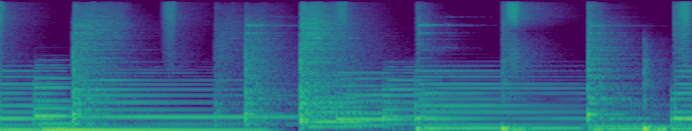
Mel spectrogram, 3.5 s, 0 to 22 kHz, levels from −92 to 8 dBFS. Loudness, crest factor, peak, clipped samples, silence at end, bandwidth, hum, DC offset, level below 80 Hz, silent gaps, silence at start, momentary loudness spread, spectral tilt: -25 LUFS; 18 dB; -4 dBFS; under 0.1%; 0 s; over 20 kHz; none; under 0.1%; -26 dBFS; none; 0 s; 7 LU; -5 dB/octave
